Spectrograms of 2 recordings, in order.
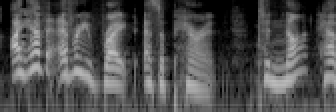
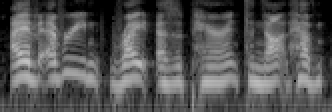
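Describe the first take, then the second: First: It is read in a put-on character voice. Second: It is read in the speaker's normal voice. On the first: The speaker calls it right. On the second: The speaker calls it wrong.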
